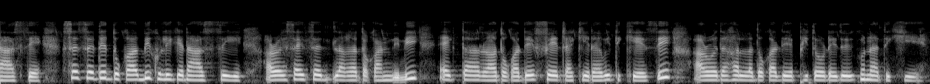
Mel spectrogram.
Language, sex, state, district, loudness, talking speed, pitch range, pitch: Nagamese, female, Nagaland, Dimapur, -13 LUFS, 220 wpm, 190-220 Hz, 200 Hz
